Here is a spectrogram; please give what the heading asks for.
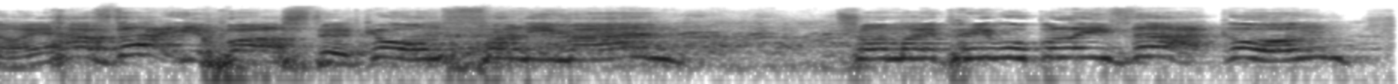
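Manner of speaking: high, loud shout at the sky; mock furious shout. Comic shouting at the universe for its sign, loud and high. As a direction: yell up at the universe, half laughing.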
